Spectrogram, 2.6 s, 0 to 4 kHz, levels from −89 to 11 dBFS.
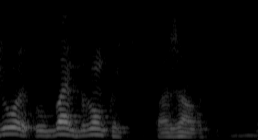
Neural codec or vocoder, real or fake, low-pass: codec, 16 kHz in and 24 kHz out, 1 kbps, XY-Tokenizer; fake; 3.6 kHz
